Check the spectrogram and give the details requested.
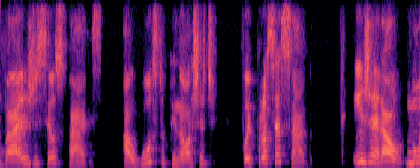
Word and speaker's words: Pinochet: É porque às vezes você assiste alguma notícia, alguma coisa, Daí eles não vão falar Pinochet, eles vão falar Pinochet. Mas é Pinochet.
